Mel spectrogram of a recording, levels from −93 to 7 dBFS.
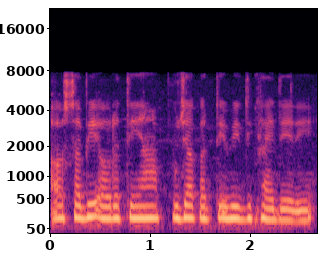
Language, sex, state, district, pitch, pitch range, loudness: Hindi, female, Karnataka, Bangalore, 185 Hz, 180-185 Hz, -12 LUFS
